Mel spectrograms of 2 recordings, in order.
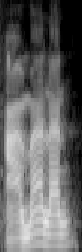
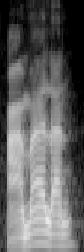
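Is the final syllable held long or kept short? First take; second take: short; short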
